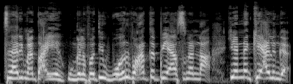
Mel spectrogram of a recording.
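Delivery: ordinary talk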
